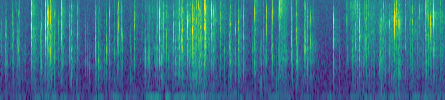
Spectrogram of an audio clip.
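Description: An empty, thin, transparent plastic bag is held in both hands and crinkled and squeezed with the fingertips. This produces a continuous stream of bright, crackling crinkles with quick sharp snaps that die away almost instantly, over a faint low hum.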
